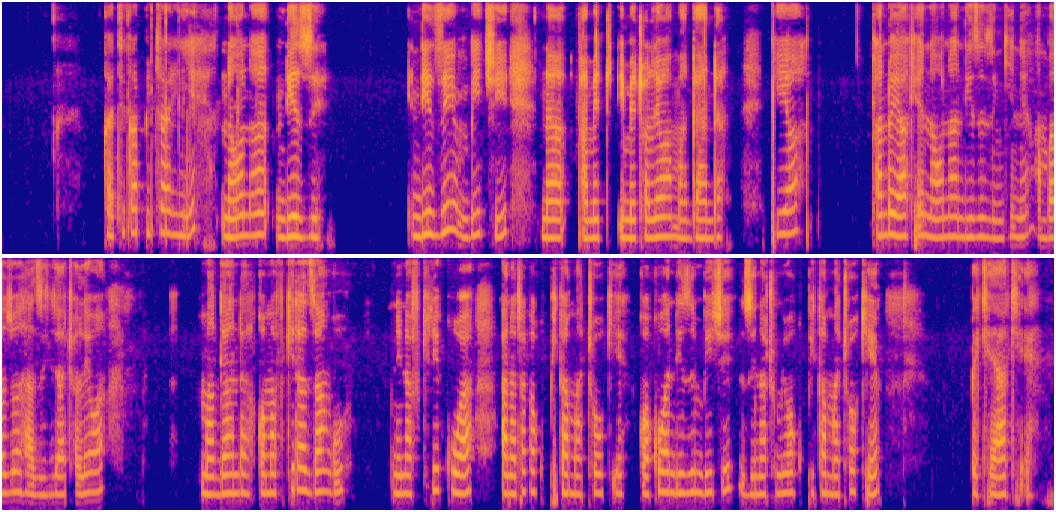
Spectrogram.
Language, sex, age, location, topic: Swahili, female, 18-24, Nakuru, agriculture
